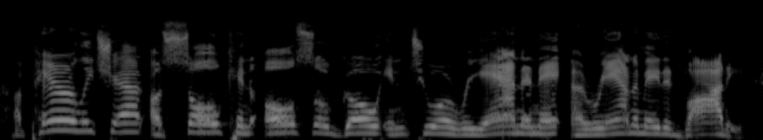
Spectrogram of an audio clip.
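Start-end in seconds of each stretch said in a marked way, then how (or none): none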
